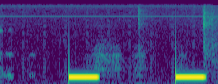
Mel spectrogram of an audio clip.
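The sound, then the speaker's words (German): Two short, identical electronic beeps announce an incoming call during an ongoing phone conversation. Each steady mid-pitched tone lasts about a quarter second, and the pair is separated by a gap of roughly half a second, with little else audible. “oh, der Benny ruft an, der Stifler, eine Sekunde gerade.”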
